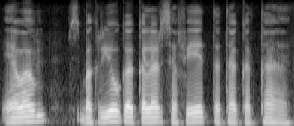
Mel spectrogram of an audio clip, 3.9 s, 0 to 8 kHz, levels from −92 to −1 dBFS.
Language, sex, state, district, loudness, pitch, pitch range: Hindi, male, Jharkhand, Ranchi, -17 LUFS, 110 Hz, 105-115 Hz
